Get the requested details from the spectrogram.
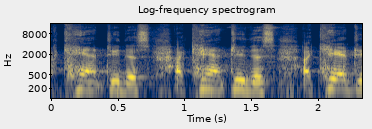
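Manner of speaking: mock, put-on whining teenager voice. Imitating someone who complains they can't do it: imitating a whiny teenager. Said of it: "you sound like a fourteen-year-old".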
